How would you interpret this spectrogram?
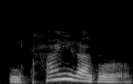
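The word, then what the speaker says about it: chi: 요거를 어 어떻게 읽냐며 저 맨 처음에 치라고 읽었는데이 카이라고 사람들이 있더라고요 그래서 카이 스퀘어라 본 거예요 이것도 디그리 오 프리덤이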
